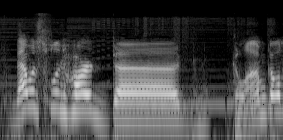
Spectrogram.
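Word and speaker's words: Glomgold: was flynn hard uh glom gold i think is how you pronounce his last name flint's heart is another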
